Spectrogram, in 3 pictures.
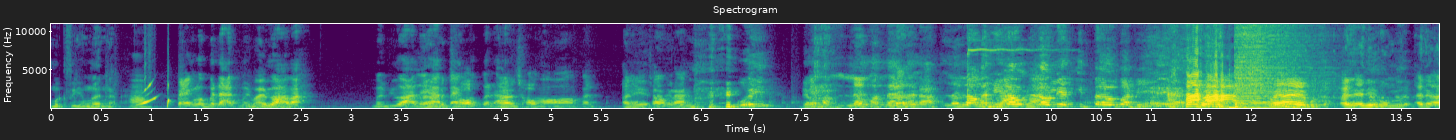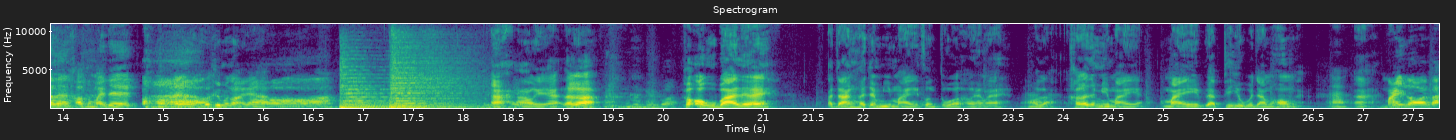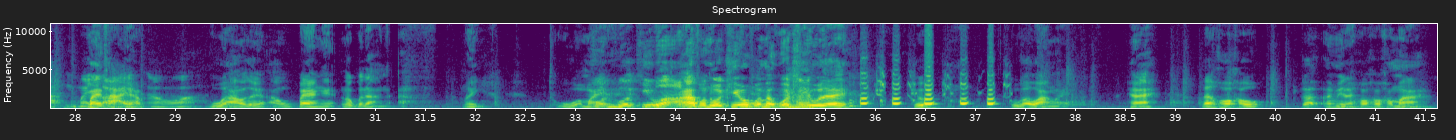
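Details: Thai speaker from a group of people who stutter, heard during a challenge game; stuttering.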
